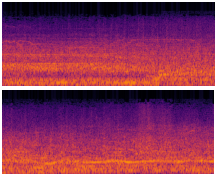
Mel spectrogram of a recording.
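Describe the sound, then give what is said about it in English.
A race car engine fires up and revs loudly, its pitch climbing and dipping in surges, with a busy crowd roar filling the background. “Driver, buckled up and ready to chase. Start your engine!”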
